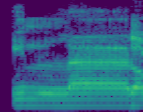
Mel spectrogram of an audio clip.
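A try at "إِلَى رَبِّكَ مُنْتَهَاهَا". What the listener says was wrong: Ila. Bukan illa, tapi ila.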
